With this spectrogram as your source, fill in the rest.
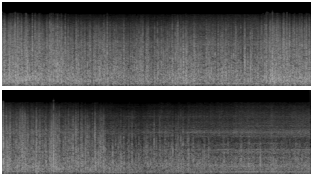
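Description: Wind rushes past loudly, easing off toward the end.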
